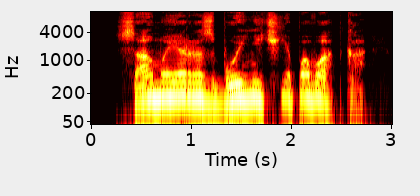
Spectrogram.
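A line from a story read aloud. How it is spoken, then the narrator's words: Whisper. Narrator (Russian): прошептал Филофей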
